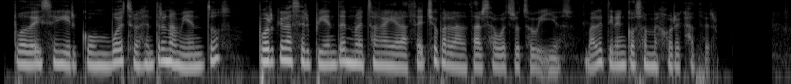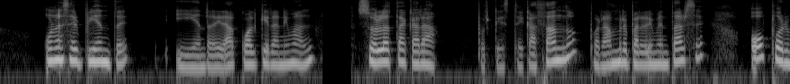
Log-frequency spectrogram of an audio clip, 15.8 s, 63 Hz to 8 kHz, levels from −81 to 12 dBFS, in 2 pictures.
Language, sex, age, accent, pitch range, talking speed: Spanish, female, 20-39, Spanish, 180-230 Hz, 160 wpm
